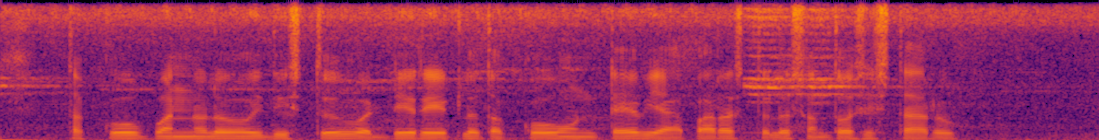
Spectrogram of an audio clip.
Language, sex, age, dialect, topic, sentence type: Telugu, male, 18-24, Utterandhra, banking, statement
